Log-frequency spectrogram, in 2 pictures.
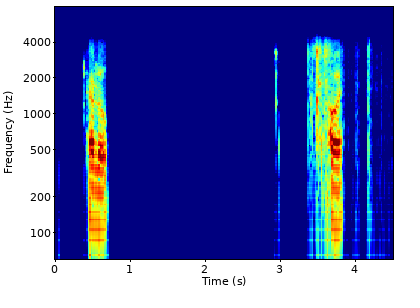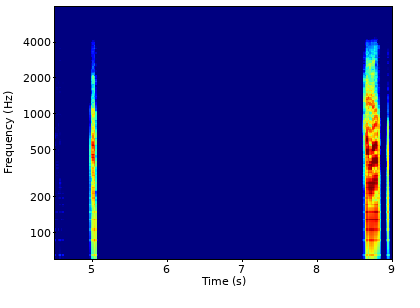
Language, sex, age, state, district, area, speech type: Assamese, male, 18-30, Assam, Lakhimpur, rural, conversation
